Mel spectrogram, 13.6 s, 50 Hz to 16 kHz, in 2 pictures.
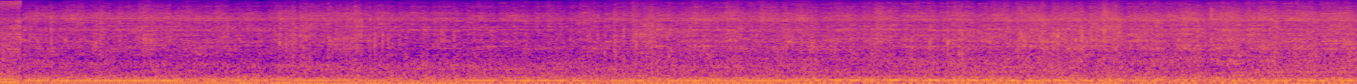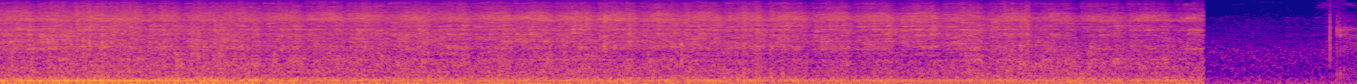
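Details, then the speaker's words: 1967 Ford Mustang, 200 cu in inline six, idling smoothly and evenly, running nice and cool, with no knock, tick or stumble: normal idle. "No, okay, anyway, so we got her running again. Seems to be running nice and cool the way we like it."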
